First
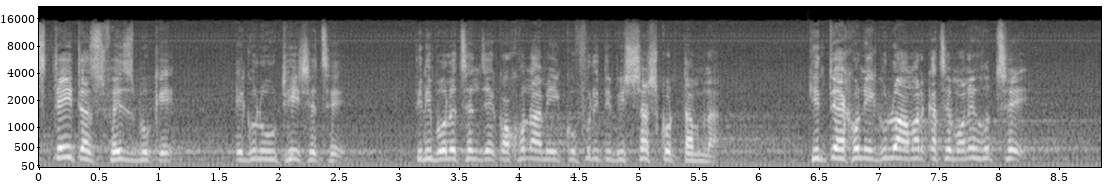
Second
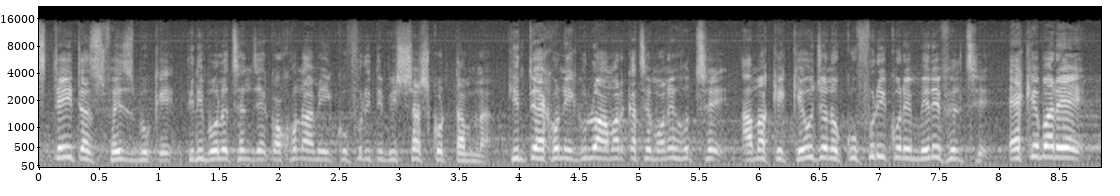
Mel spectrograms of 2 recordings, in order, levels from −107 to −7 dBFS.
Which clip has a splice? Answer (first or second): second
